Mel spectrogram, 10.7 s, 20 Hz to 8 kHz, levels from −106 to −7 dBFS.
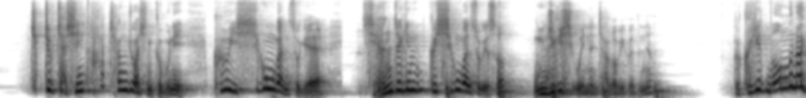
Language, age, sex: Korean, 40-59, male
